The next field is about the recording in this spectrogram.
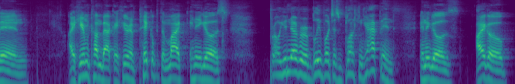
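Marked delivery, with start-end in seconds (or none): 4.0-5.9 high-pitched excited retelling; mock amazed outburst, voice pitched up; acted astonishment. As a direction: imitate a guy bursting with unbelievable news. Retelling healed man's stunned report.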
